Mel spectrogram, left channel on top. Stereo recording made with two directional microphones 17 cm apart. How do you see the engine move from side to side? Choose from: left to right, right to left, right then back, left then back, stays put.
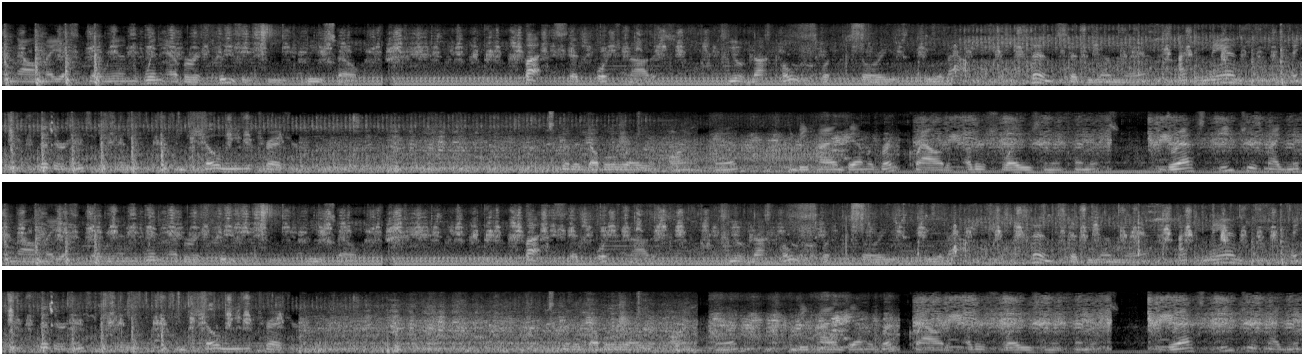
right to left.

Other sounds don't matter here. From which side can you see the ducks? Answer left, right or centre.
right.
